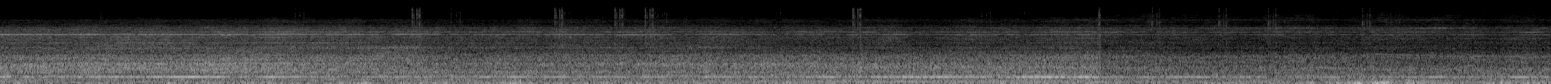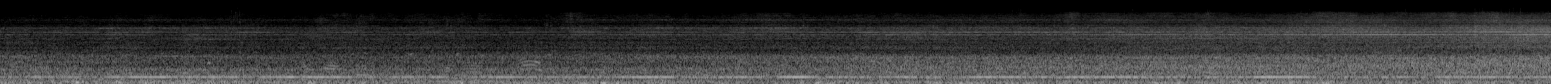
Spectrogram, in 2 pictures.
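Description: Air Force One, a VC-25A Boeing 747, taxiing on its four turbofan engines at low power: a steady jet whine over a constant hum. The level dips slightly about a third of the way through.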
